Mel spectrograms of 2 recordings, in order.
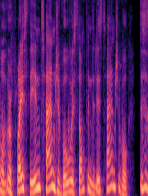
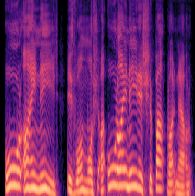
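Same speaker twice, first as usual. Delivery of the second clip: higher, louder whiny demand; mock self-centred believer; 5 semitones higher, 5 dB louder than usual. Preacher mocking a worshipper demanding Shabbat, higher and louder whine. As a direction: mimic someone who wants it all now. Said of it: "You've decided you need".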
